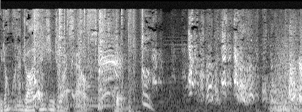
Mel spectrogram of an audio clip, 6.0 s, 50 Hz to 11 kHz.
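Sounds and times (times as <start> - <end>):
speech: 0.0 - 3.2
several dogs barking and yipping: 0.5 - 2.0, 3.6 - 6.0.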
